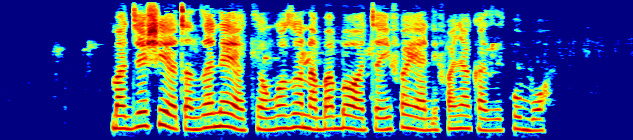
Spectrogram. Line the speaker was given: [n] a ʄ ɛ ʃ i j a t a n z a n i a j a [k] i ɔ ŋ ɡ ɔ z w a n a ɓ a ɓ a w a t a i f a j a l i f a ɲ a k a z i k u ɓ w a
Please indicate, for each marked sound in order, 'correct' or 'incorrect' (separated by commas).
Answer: incorrect, correct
